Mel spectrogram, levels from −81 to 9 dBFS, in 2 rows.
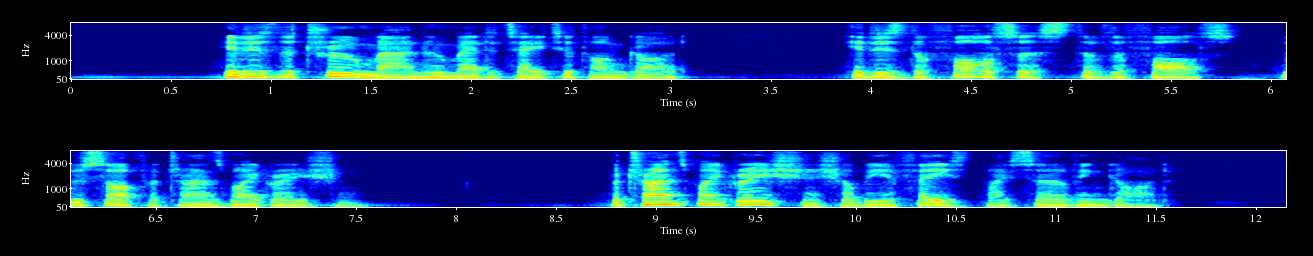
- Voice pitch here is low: Yes, low, 110 Hz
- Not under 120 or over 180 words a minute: Yes, slow, 135 wpm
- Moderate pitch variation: Yes, average, 4.4 semitones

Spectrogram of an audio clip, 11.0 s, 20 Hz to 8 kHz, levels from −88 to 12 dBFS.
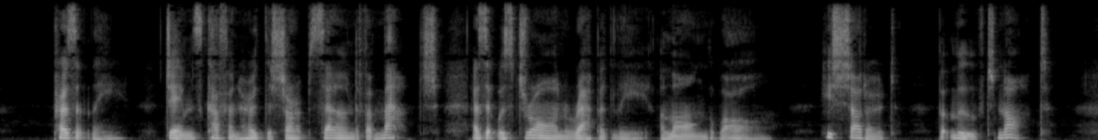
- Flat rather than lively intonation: Yes, narrow, 2.3 semitones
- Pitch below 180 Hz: Yes, medium, 140 Hz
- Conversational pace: No, slow, 120 wpm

